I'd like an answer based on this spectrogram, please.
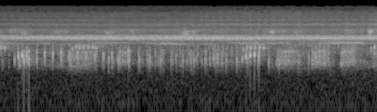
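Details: Forest green tree frogs endemic to Japan spawning at midday during the rainy season on tree branches over still water. Loud clattering, pulsed calls in short irregular bursts from several frogs, with a steady shrill hum behind them.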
